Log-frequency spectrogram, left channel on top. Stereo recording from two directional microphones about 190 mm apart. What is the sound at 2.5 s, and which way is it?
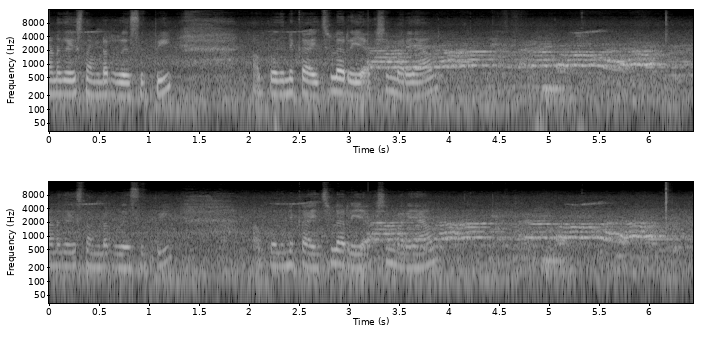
Speech, 35° left (ahead or behind).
